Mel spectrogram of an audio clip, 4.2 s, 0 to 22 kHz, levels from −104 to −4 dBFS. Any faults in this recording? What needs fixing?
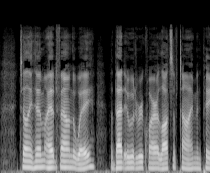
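Nothing to fix: no audible faults on listening, so the speech needs no repair.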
